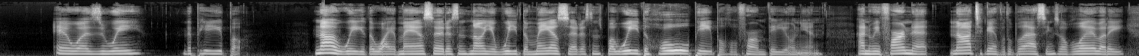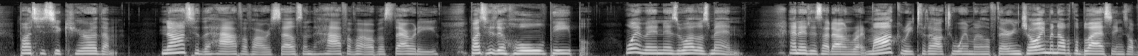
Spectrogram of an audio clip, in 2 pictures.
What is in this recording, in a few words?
New York Sample Speech; Susan B Anthony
